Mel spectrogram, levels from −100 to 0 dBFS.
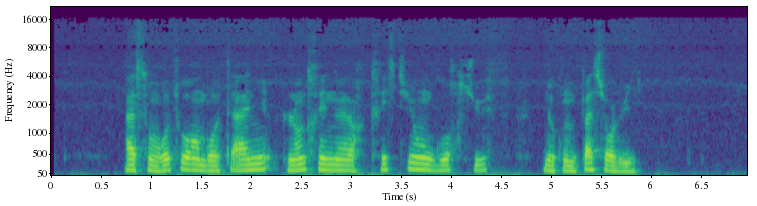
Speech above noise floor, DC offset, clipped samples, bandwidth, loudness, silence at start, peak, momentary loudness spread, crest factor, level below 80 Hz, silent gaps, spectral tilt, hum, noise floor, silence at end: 36 dB; under 0.1%; under 0.1%; 16.5 kHz; -19 LUFS; 0.75 s; -4 dBFS; 9 LU; 16 dB; -50 dBFS; none; -8.5 dB/octave; none; -54 dBFS; 1.1 s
